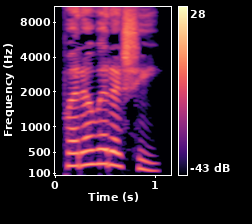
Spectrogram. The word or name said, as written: ಪರಿವರಿಸು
